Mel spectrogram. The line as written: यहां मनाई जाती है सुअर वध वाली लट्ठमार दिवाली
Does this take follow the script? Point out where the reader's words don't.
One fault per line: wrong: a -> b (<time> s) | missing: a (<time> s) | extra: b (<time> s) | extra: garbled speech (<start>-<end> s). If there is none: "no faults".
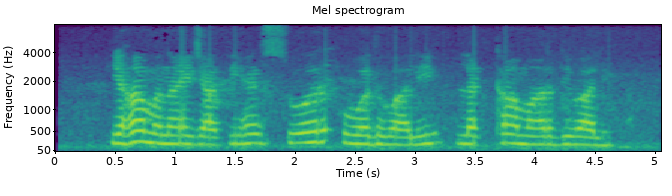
no faults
